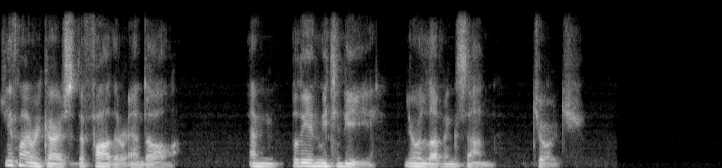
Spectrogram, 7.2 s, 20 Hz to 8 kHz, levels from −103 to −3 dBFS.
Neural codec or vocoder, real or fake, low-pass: codec, 24 kHz, 6 kbps, HILCodec; fake; 7.2 kHz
